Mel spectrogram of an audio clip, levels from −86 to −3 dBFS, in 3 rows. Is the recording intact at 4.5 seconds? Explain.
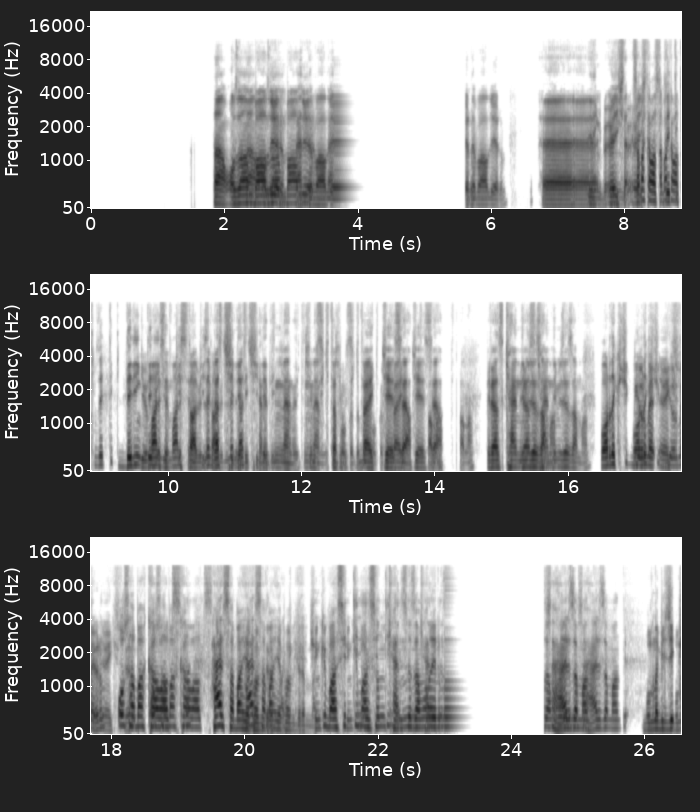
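No. A call audio freeze runs from 3.65 to 5.63 s. The last sound continues as a fading buzz, then about 1.6 s of silence. The likely cause is a jitter buffer that ran empty. The audio resumes where it stopped, so nothing is lost.

A doubled audio track is also present here. A full-band copy about 5 dB quieter trails roughly half a second behind. This likely comes from a second, slower capture path.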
